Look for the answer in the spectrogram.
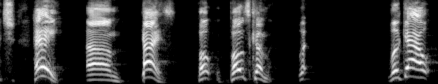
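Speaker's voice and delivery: high, halting mock warning; imitated hesitant warning. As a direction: fumble for words, mimicking a late warning. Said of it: "He said".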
